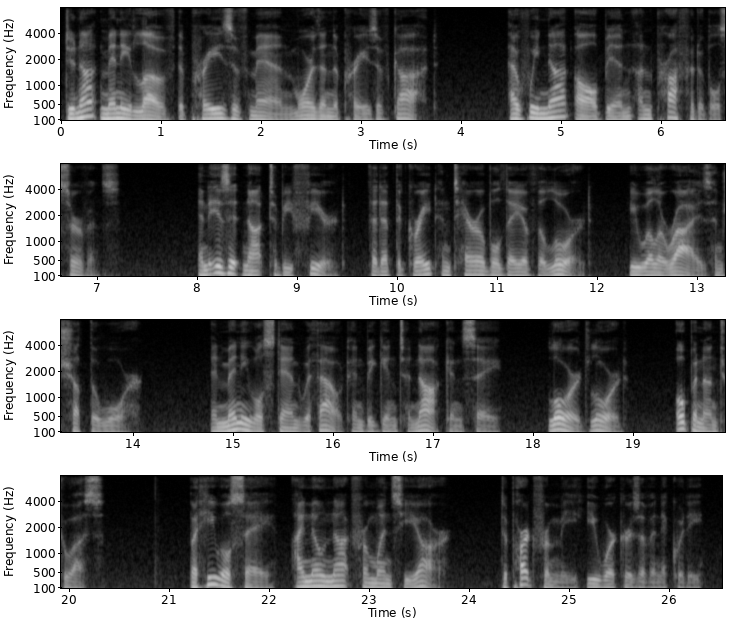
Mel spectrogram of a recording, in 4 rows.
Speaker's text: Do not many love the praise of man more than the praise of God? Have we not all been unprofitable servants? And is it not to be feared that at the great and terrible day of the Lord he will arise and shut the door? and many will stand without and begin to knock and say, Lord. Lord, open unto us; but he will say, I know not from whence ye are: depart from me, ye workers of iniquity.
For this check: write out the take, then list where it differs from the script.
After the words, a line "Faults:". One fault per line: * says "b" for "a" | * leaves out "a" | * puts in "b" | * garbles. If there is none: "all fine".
Do not many love the praise of man more than the praise of God? Have we not all been unprofitable servants? And is it not to be feared that at the great and terrible day of the Lord he will arise and shut the war? and many will stand without and begin to knock and say, Lord. Lord, open unto us; but he will say, I know not from whence ye are: depart from me, ye workers of iniquity.
Faults:
* says "war" for "door"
